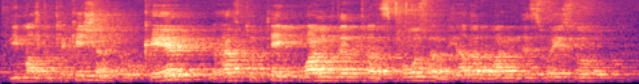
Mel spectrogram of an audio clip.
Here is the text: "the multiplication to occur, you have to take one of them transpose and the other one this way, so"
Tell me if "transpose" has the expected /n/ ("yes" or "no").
yes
